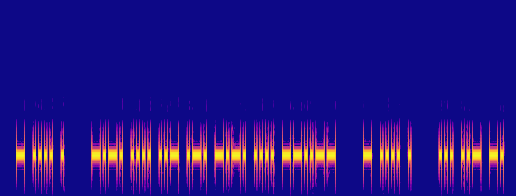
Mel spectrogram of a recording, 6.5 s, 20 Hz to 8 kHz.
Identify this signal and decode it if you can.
Morse code, heard as a keyed tone, about 34 wpm, 650 Hz. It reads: THE CHURCH, THE SUN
